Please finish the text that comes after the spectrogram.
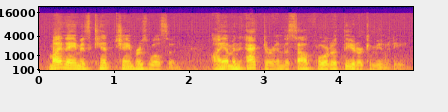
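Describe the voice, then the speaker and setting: A man, an actor, reading poems aloud in a dramatic, deliberate way with pauses between phrases. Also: medium pitch, darkish tone, a little hiss or hum, low-quality recording. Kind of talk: dramatic poetry recitation.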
